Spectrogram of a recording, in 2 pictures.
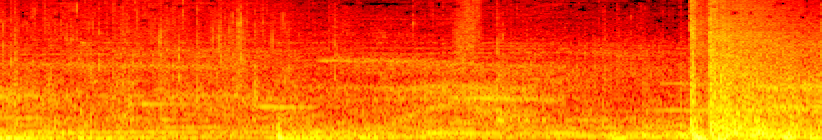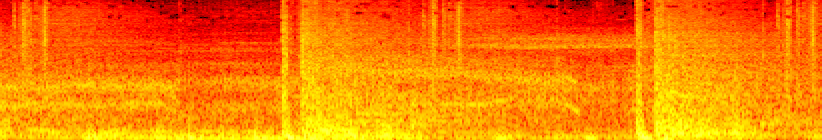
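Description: Gunfire in the Tomb Raider video game, a few sharp, loud shots standing out over a busy, noisy game background.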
